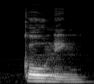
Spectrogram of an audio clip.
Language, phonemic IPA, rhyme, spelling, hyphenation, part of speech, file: Dutch, /ˈkoː.nɪŋ/, -oːnɪŋ, koning, ko‧ning, noun, Nl-koning.ogg
- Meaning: 1. a king, monarch 2. a king, top-dog 3. a king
